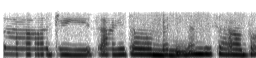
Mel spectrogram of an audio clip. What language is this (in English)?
Manipuri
